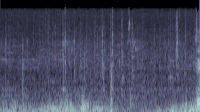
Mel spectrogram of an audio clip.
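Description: Wind buffeting the microphone in a low, uneven rumble, with rain falling outside.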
